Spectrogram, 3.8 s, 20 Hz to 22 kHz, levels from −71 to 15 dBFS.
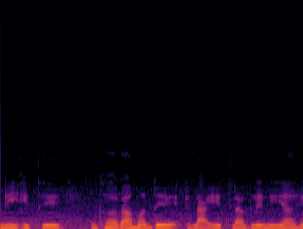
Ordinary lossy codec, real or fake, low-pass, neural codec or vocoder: none; fake; none; codec, 16 kHz, 16 kbps, FunCodec, trained on Chinese and English, 50 frames a second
